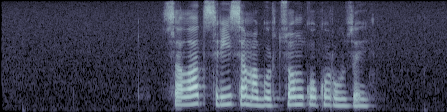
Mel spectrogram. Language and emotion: Russian, neutral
